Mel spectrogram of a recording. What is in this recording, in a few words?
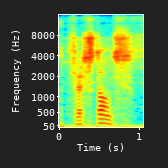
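"verstand", Dutch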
